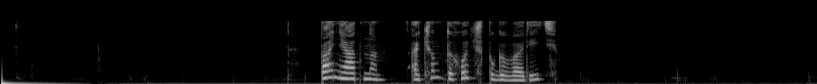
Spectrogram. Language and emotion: Russian, neutral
